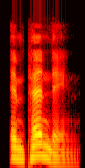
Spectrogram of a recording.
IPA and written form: .ɪmpˈɛndɪŋ (impending)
